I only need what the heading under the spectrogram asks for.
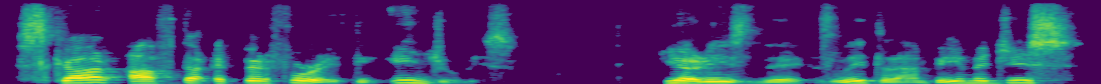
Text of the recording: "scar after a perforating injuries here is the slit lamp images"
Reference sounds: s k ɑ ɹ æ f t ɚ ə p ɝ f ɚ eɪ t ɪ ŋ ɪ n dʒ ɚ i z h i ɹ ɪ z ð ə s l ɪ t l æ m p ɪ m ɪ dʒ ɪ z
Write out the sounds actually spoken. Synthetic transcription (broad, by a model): s k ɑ ɹ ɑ f t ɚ ə p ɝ f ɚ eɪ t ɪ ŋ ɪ n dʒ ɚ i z h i ɹ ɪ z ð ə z l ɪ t l æ m p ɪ m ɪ dʒ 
